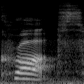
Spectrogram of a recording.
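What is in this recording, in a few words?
"crops", American English; pronunciations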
